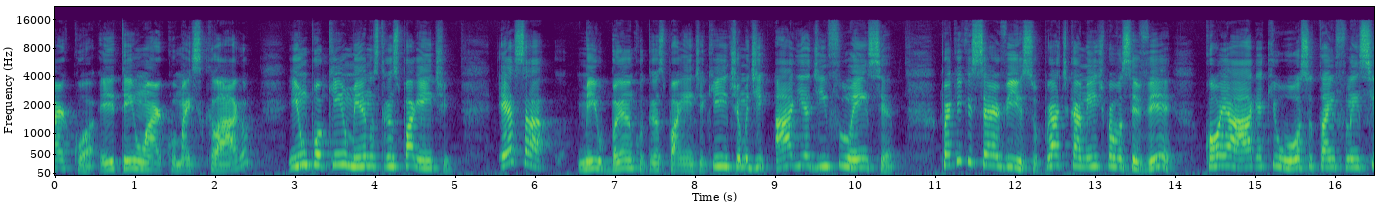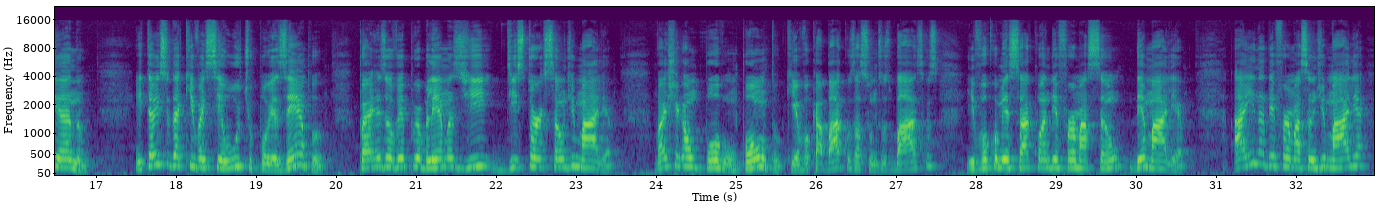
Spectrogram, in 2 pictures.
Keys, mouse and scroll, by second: 9.1 right click, 11.6 r, 22.1 middle click.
